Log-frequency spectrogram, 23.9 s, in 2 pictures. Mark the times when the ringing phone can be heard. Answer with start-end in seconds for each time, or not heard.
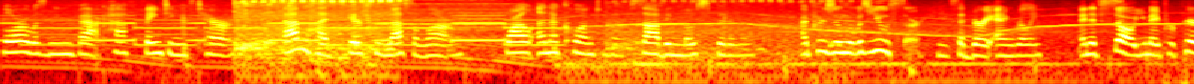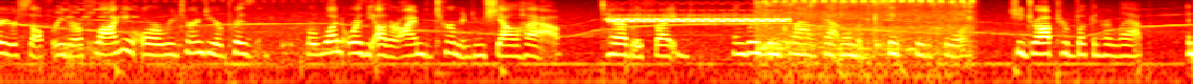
3.9-5.2, 11.3-13.3, 18.0-19.9.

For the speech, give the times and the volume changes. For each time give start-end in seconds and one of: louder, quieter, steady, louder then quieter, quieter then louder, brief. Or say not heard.
0.0-23.8 steady.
